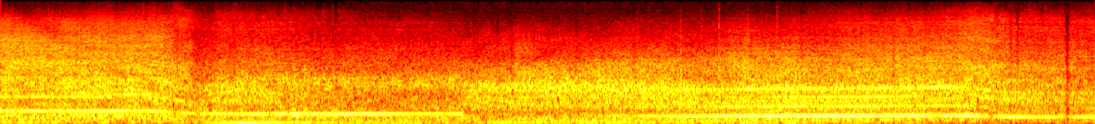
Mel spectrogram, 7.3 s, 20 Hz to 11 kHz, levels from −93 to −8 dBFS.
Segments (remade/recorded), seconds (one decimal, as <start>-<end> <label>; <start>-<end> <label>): 0.0-1.8 recorded; 1.8-2.3 remade; 2.3-7.3 recorded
